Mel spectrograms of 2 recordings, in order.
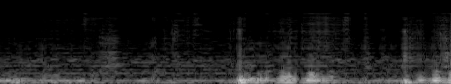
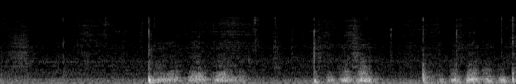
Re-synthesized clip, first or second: first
